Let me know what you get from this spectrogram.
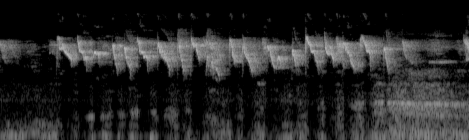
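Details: Caged mountain white-eye in ombyokan-style song for training other birds; a rapid, continuous string of high, falling whistled slurs lasting several seconds, with a faint mid-pitched hum near the end.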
